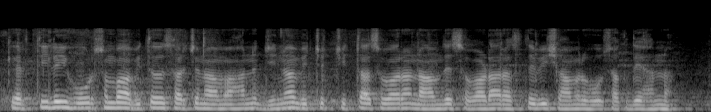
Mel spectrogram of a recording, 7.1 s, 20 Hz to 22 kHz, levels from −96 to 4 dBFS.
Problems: constant background noise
